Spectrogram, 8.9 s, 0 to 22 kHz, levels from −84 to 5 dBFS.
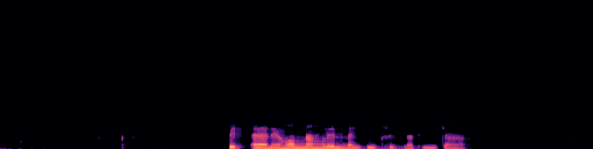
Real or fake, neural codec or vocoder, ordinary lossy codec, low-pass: real; none; AAC, 24 kbps; 3.6 kHz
